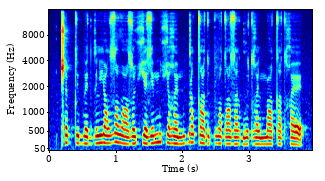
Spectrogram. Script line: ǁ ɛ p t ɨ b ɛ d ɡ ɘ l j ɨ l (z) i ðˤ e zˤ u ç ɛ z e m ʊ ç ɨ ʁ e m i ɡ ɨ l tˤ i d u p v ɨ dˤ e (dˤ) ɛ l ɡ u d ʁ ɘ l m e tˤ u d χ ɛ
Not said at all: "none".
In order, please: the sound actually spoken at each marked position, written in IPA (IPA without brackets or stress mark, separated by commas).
zˤ, zˤ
